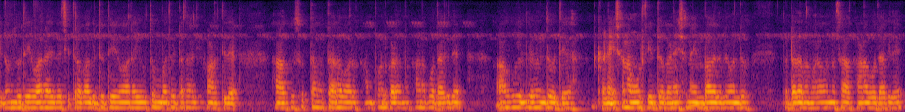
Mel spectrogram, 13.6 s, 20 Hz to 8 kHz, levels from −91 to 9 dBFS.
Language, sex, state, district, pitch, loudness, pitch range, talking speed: Kannada, male, Karnataka, Mysore, 145 Hz, -16 LUFS, 140-145 Hz, 120 wpm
